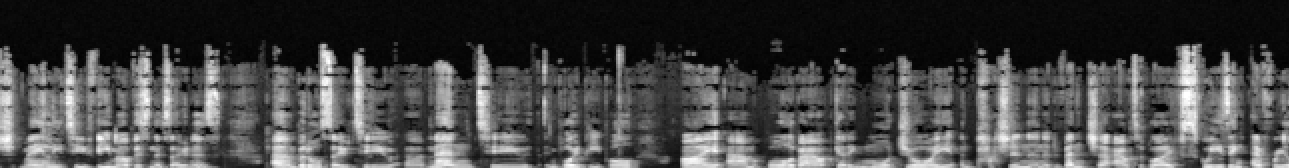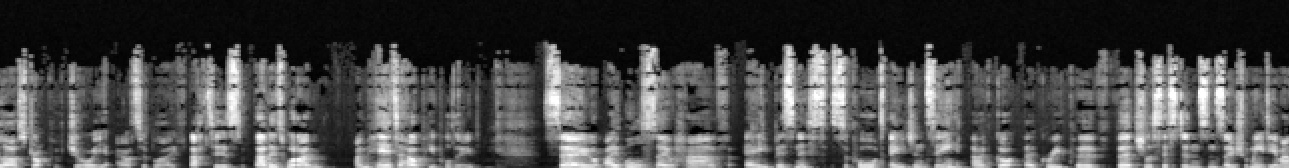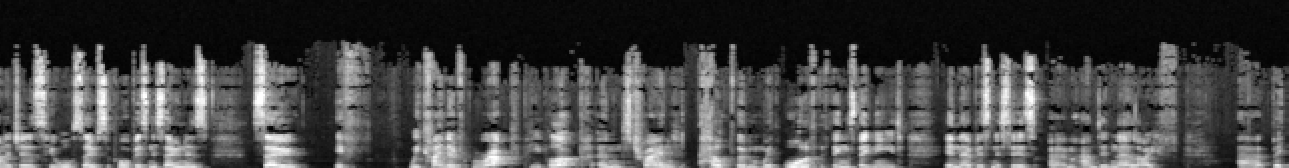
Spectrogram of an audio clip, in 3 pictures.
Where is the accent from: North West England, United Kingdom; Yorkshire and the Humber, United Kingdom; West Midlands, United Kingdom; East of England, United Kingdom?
East of England, United Kingdom; about an hour north of London; now in Manchester, United Kingdom; I grew up in the south of England, so about an hour north of London.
